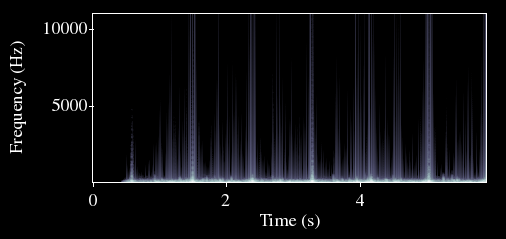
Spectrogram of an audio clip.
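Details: Severe symptomatic rheumatic mitral stenosis, age 38, prior valvuloplasty, MVA 1.0 cm2; Thinklabs One digital stethoscope at the apex: regular heartbeat near 67 a minute, early diastolic opening snap and faint mid-diastolic rumbling murmur.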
